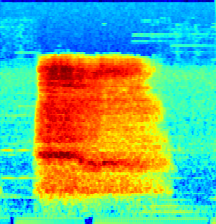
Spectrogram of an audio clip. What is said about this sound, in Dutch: En dan adem je in.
